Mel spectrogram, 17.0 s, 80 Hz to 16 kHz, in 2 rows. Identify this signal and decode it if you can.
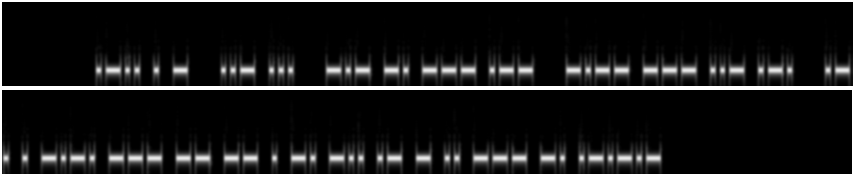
Morse code, heard as a keyed tone, about 25 wpm, 700 Hz. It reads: LET US KNOW YOUR RECOMMENDATION.
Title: Sentences from Top 1400 Words 25wpm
